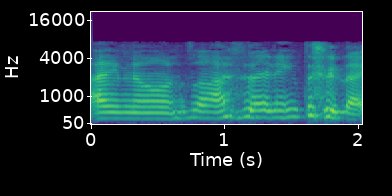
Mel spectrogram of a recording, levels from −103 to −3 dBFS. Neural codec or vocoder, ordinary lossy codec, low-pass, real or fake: codec, 16 kHz, 8 kbps, FunCodec, trained on Chinese and English, 25 frames a second; MP3, 48 kbps; 7.2 kHz; fake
